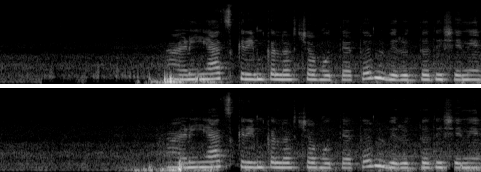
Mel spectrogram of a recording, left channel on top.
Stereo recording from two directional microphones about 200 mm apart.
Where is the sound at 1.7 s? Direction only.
15° left (ahead or behind).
